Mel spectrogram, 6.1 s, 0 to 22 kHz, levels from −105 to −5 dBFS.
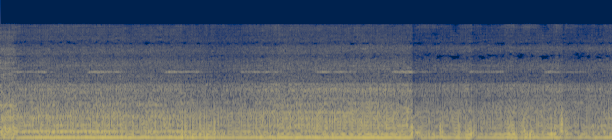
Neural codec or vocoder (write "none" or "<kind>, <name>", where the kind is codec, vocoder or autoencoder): vocoder, Vocos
